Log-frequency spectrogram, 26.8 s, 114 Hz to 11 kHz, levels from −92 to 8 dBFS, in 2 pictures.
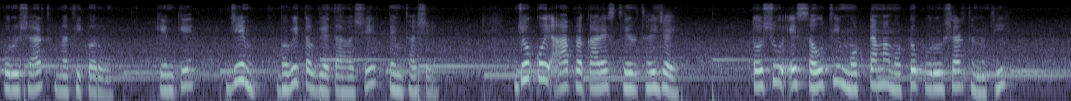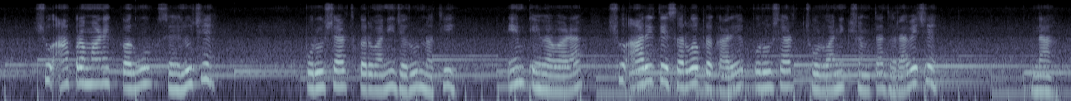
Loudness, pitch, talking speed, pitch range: -28 LUFS, 215 Hz, 110 wpm, 190-245 Hz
